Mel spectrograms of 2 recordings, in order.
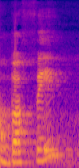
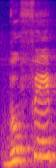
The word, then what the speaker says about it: buffet: is it Buffet a buffet it's Buffet pronounced by the British and Buffet by the Americans so you can pronounce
